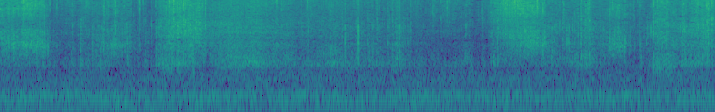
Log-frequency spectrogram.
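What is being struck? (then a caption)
Shredded soap strands. Bare hands grab, squeeze and crunch a heap of fine, curly, dry soap shreds in purple and pale green, breaking the brittle strands. Bright, crackling crunches swell and fade in several waves over a steady low hum.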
